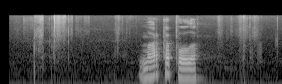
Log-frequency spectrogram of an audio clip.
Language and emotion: Russian, neutral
